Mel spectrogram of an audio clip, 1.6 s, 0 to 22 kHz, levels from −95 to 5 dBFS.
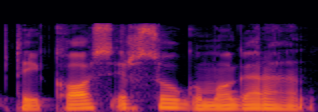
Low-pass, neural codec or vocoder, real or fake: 9.9 kHz; none; real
